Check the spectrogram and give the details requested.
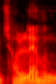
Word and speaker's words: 전래훈: 전래훈 부장님이라고 해야 될까요? 자음 동화로 보면 전래훈이 맞는 것 같긴 한데. 그래도 네, 니은으로 조남이시니까 그렇죠? 네. 전래훈으로 네. 네, 이렇게 발음하도록 하겠습니다.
